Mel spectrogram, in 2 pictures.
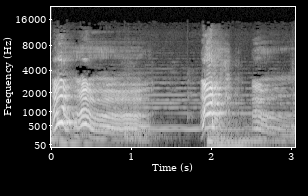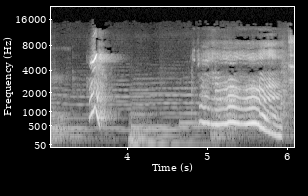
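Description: A husky 'talking': four drawn-out, wavering howl-like calls. One is a short high yip about three and a half seconds in, and the last is the longest and slides down in pitch at the end. Steady background music plays underneath.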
